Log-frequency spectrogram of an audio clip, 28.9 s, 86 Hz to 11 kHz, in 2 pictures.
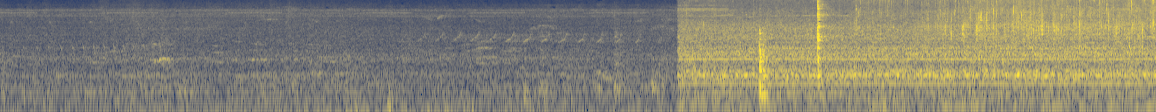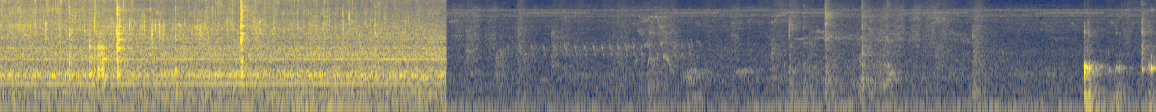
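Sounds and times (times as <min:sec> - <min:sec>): potatoes sizzling in a pan: 0:08.5 - 0:20.0.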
